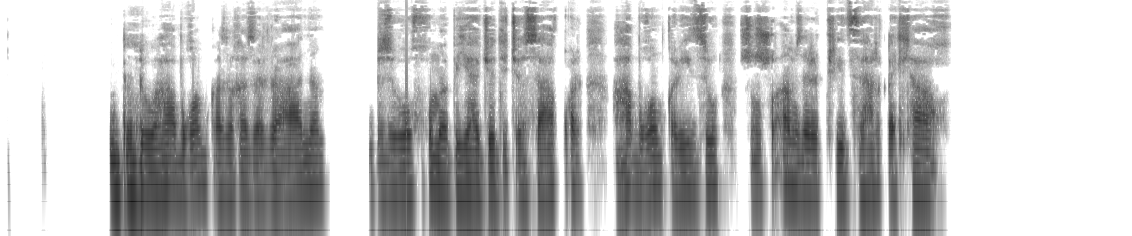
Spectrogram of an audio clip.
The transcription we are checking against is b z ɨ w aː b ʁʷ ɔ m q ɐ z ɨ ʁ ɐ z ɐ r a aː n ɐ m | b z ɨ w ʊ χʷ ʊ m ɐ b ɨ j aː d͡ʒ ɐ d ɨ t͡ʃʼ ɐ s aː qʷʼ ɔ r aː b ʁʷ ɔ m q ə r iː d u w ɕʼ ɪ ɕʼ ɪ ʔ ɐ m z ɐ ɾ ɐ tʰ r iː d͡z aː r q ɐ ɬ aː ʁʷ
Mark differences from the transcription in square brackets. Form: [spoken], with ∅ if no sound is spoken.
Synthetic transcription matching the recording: b z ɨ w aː b ʁʷ ɔ m q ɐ z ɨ ʁ ɐ z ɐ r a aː n ɐ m | b z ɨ w ʊ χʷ ʊ m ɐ b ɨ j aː d͡ʒ ɐ d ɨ t͡ʃʼ ɐ s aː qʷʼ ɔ r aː b ʁʷ ɔ m q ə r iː [d͡z] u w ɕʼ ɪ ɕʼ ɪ ʔ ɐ m z ɐ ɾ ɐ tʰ r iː d͡z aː r q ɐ ɬ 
